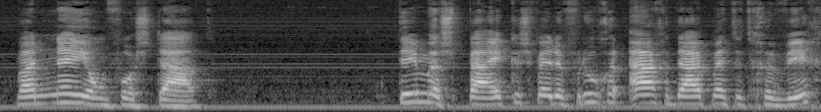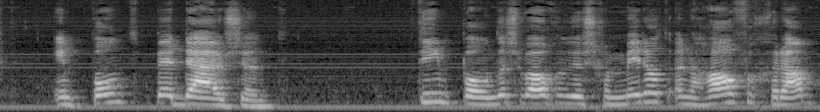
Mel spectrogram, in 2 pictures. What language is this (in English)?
Dutch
